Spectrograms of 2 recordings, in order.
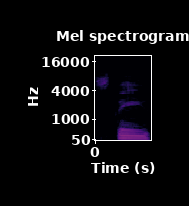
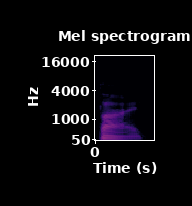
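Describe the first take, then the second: First: The vowel sounds like 'ay' in 'say'. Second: The vowel sounds like 'eye' in 'iron'. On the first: The speaker calls it wrong. "Some people don't know how to say it, so they say stain" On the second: The speaker calls it right. "because it's I, iron"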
